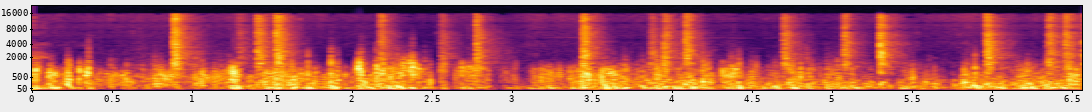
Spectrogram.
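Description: Wind buffeting the microphone with a loud, steady low rumble, broken by irregular short clicks and knocks.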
